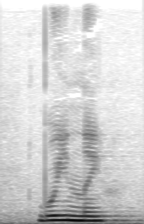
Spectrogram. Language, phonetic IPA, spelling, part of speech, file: Belarusian, [ˈbujnɨ], буйны, adjective, Be-буйны.ogg
- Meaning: massive, huge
